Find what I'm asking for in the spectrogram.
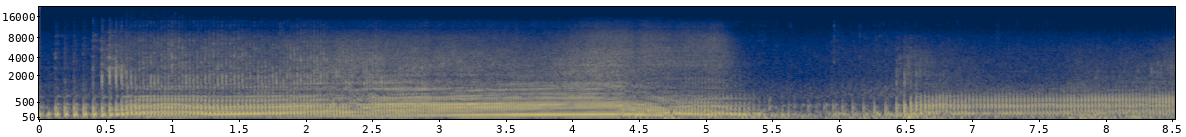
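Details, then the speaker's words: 2012 Honda CBR250R in neutral, straight-piped, after rusty tank cleaned and fuel pump replaced: loud raspy open exhaust rising and falling with light throttle blips, idle slightly uneven but steady; owner says idle still slightly weird but running fine, warming up. "the idol does sound a tiny bit weird still but I don't think perfectly fine computer before so that's good news I'm gonna let it run for a little bit let it warm up and take it for a ride"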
